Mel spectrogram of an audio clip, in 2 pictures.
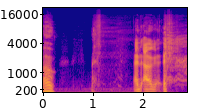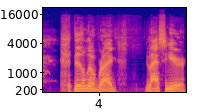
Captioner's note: laugh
